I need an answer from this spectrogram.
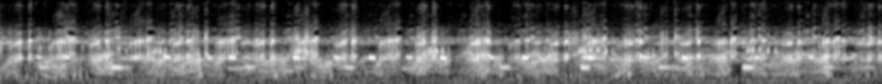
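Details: Frogs croaking in a dense overlapping chorus, pulsed croaks layered with short whistled notes, steady and continuous with no other sounds.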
